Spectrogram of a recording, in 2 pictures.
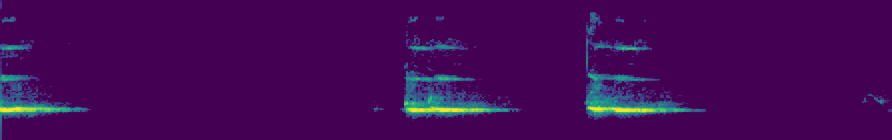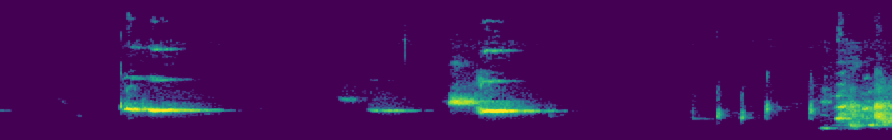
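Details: Red-winged blackbird recorded in Ontario, Canada: brief high whistled notes, single or paired, spaced one to two seconds apart, ending in a rougher burst of sound.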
